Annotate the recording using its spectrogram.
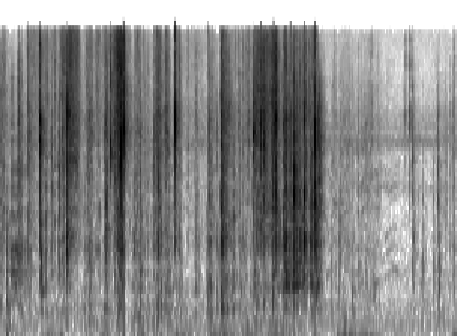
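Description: Action-figure packaging being handled and crinkled: a dense run of crackles that stops about four seconds in.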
